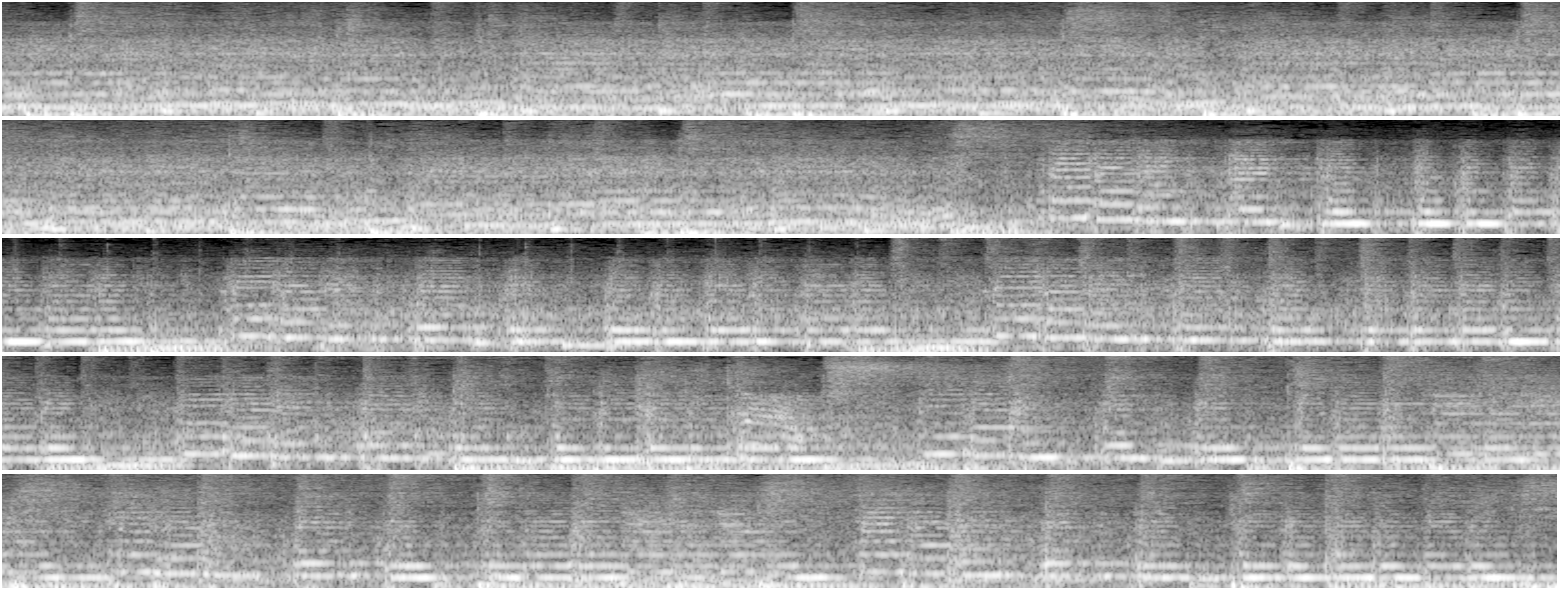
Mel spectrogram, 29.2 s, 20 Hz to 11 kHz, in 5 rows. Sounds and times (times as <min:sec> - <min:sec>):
Guitar: 0:00.0 - 0:29.2.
